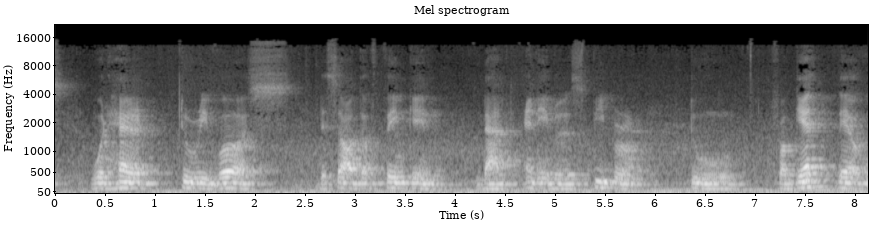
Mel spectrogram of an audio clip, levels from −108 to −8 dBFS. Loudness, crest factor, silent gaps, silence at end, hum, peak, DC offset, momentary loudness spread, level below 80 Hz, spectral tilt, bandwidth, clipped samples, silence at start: -26 LUFS; 20 dB; none; 0 s; none; -6 dBFS; under 0.1%; 15 LU; -38 dBFS; -7.5 dB/octave; 15 kHz; under 0.1%; 0 s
